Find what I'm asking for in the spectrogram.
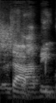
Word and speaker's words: Ashabi: No, it's Ashabi. And I wrote it as Ashabi with an H so that way I can make sure I pronounced it correctly. But it's definitely Ashabi.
